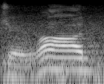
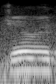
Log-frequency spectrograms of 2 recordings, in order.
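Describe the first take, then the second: First: The name is said like Gerard. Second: The name is said like Jared. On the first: The speaker calls it right. "It's Gerard" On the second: The speaker calls it wrong. "not Jared. I don't know why they keep saying Jared"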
